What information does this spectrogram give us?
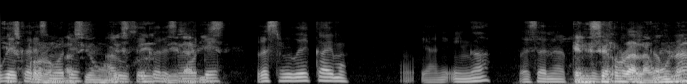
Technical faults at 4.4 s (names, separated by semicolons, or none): none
